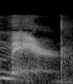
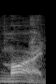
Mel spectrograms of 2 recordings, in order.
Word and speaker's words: Maher: or even sink please welcome the wonderful bill Mayer fighting Thank You it's pronounced Mar do you know that bill bill oh my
